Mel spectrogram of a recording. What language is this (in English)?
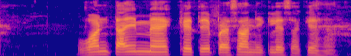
Magahi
